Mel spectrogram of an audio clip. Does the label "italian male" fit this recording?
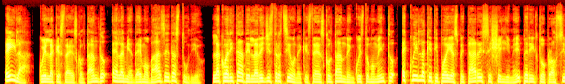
Yes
